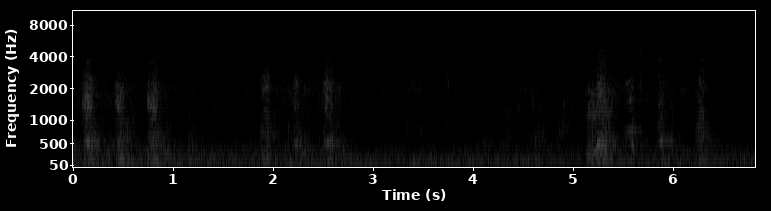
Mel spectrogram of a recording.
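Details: Ducks during mating: faint, short nasal calls at irregular intervals, in small clusters near the start and again around five seconds, over a steady low background rumble.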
